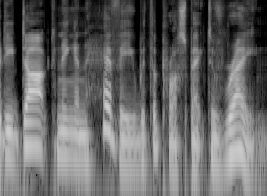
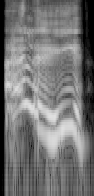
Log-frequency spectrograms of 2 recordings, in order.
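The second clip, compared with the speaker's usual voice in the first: loud, high cry of her name; James, shocked; 12 semitones higher, 5 dB louder than usual. Acted. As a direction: blurt her name out, half awed, half furious. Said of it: "could be admiration or could easily be fury".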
